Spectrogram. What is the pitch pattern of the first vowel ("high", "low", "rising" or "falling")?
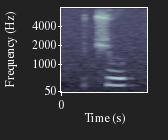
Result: high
